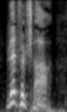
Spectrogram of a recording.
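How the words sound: It is pronounced with English sounds. "en anglais, tu dis literature"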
